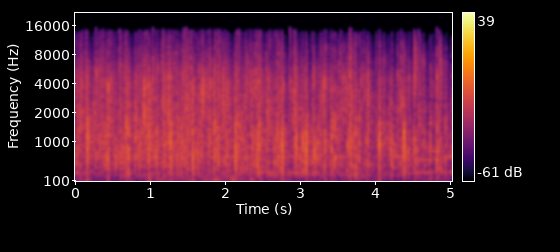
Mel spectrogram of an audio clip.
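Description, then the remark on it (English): A crowd applauds steadily for Oscar Wilde, dense overlapping claps forming a loud, sustained wash of crackling noise for several seconds with no voices on top. “Will we give him a big round of applause?”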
